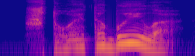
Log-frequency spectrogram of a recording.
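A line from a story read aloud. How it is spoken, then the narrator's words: Frightened whisper. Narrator (Russian): испуганно прошептала Ольга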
